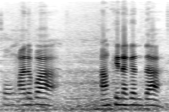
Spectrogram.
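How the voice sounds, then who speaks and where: A man's voice: fairly high pitch, completely flat delivery, moderate pace. A man giving a casual, conversational vlog review, often adding little tag questions. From Philippines. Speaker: motovlogger reviewing gear. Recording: loud music under the voice. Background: music.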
